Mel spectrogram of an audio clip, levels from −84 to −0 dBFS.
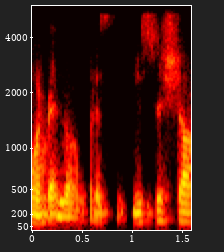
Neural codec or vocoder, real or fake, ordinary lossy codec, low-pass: codec, 24 kHz, 0.9 kbps, WavTokenizer, small release; fake; Opus, 16 kbps; 5.4 kHz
